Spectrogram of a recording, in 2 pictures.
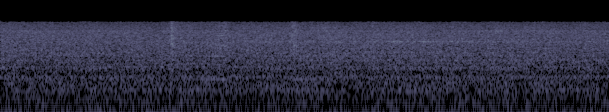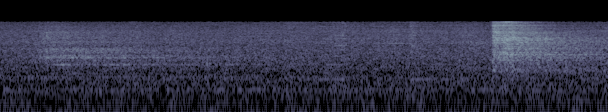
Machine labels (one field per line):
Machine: slide rail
